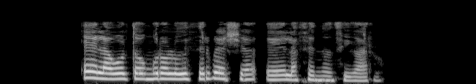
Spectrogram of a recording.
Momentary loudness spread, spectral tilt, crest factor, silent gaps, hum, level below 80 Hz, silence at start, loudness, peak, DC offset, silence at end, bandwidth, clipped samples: 10 LU; -5 dB/octave; 16 dB; 2.59-2.65 s; none; -66 dBFS; 0.85 s; -16 LUFS; 0 dBFS; under 0.1%; 0.95 s; 7.8 kHz; under 0.1%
